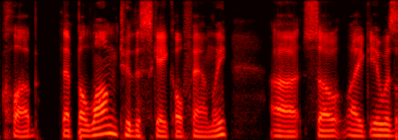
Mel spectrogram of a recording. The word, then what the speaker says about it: Skakel: Skakel.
